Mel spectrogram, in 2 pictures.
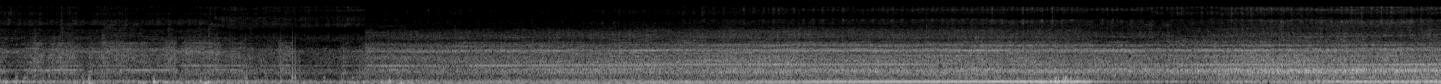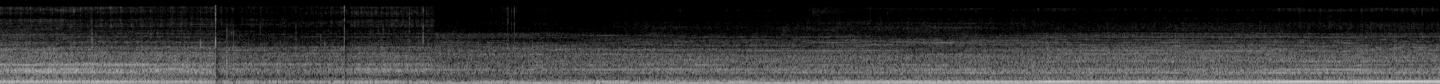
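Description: New Holland T6.165 tractor's diesel engine running steadily as it pulls a mounted Amazone ZA-M fertiliser spreader across soft, freshly tilled ground. The engine hum grows louder as the tractor comes closer, dipping briefly about eleven seconds in.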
